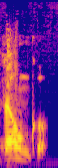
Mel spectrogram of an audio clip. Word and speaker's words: Traunco: Lo que leíste se lee Traunco, se pronuncia Traunco. Traún es este encuentro y co es agua.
